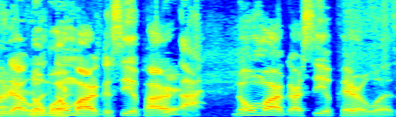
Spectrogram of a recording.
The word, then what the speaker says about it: Nomar: Nomar Garciaparra.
